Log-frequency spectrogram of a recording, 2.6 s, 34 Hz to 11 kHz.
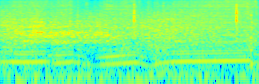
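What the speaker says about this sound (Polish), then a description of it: "Mercedes w ogóle dużo lepiej brzmi." A Mercedes car engine in Need for Speed 2015, a steady humming drone that climbs and shifts pitch in steps as it revs. It sits close and stays fairly loud throughout.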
